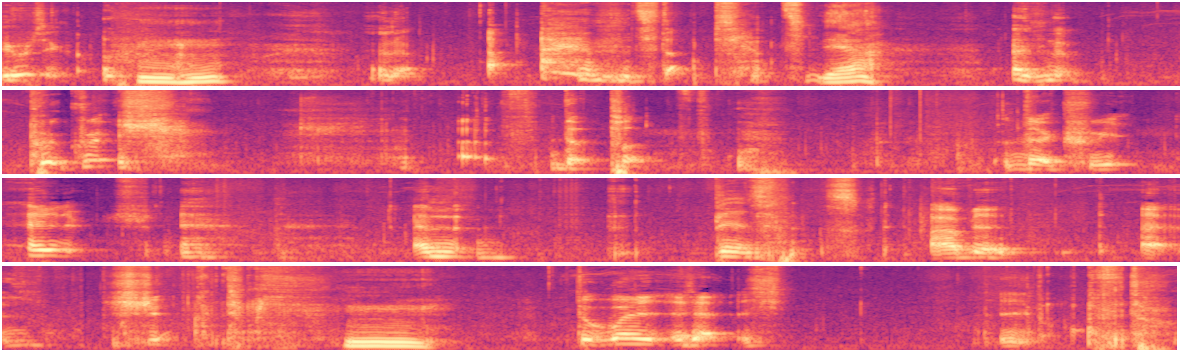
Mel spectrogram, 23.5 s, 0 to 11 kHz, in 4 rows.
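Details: Dysarthria in a 23-year-old man with cerebral palsy, speaking in a podcast interview.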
